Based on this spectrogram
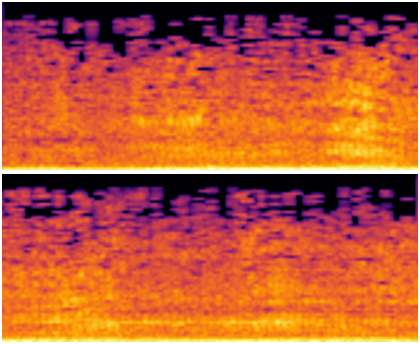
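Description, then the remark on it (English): A steady, low droning roar of an airplane engine passing overhead, continuous and even for several seconds with a rumbling hum underneath and no voices. “We'll wait for the plane to go by.”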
